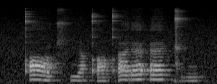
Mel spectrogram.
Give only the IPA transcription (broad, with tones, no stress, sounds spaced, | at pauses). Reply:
qʼ ɒː˦˨ ʈ͡ʂʰ iː˨ qʼ ɒ˨ qʼ e˦ ɾ æ˦ ʔ æ˧ ɡ͡ǁ u˨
